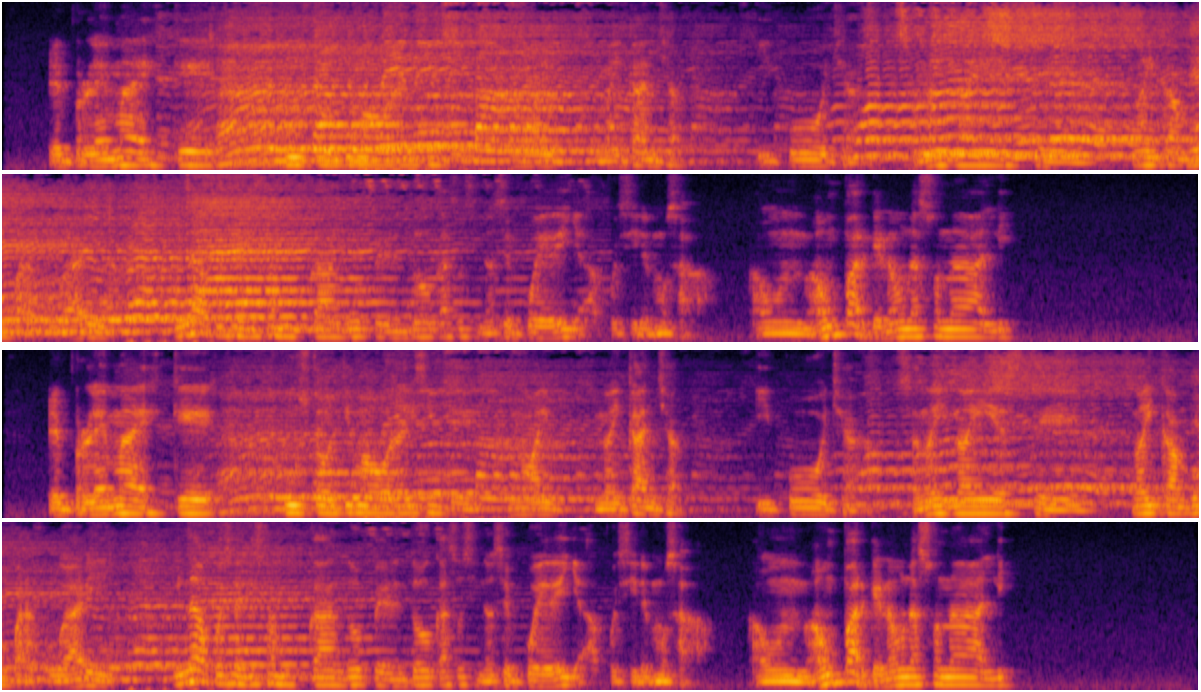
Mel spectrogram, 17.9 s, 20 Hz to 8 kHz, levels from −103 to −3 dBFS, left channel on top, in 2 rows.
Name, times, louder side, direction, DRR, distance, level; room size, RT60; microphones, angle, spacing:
voice 1, 0.3-1.6 2.0-4.2 4.4-5.1 5.6-8.2 8.5-9.8 10.3-14.3 14.6-16.5, right 3 dB, 65° right, 0.5 m, -29 dB
sound 1, 1.2-13.0, left 6 dB, 60° left, 0.4 m, -30 dB
2.3 x 2.2 x 2.6 m
head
